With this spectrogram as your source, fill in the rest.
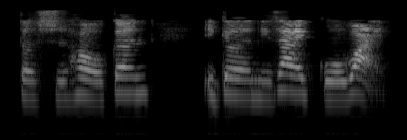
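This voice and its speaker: Speaking with a Taiwanese accent, a woman holds a medium pitch. Her intonation stays fairly even. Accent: Taiwanese Mandarin. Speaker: podcast host, tour leader. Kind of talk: casual solo monologue. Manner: flat, monotone.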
